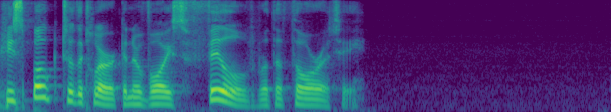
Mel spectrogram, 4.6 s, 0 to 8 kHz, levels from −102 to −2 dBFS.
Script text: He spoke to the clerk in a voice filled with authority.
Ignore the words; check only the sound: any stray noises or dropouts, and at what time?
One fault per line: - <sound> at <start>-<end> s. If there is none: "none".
none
